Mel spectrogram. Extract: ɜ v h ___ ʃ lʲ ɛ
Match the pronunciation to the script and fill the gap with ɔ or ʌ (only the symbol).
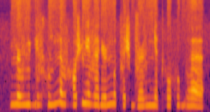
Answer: ɔ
